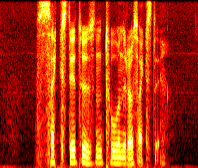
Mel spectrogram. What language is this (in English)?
Norwegian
